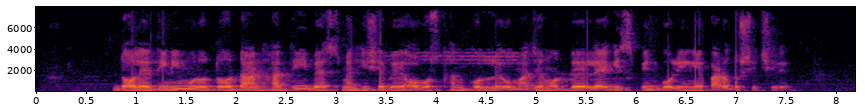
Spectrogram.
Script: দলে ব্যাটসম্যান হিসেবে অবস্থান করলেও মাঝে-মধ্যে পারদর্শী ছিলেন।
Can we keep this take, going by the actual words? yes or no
no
